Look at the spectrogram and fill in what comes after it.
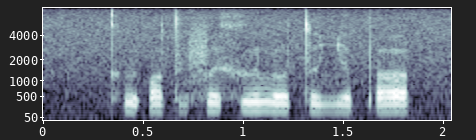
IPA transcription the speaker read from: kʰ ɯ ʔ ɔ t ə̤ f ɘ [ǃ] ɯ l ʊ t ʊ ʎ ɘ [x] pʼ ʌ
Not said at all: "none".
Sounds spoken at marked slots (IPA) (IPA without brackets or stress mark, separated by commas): x, none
